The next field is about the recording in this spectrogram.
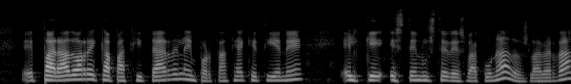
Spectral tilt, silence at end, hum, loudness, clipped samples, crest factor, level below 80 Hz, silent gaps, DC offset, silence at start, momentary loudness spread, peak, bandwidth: -5 dB/octave; 0 s; none; -33 LUFS; under 0.1%; 22 dB; -78 dBFS; none; under 0.1%; 0.2 s; 11 LU; -10 dBFS; 14.5 kHz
